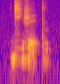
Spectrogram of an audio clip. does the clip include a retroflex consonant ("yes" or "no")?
yes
